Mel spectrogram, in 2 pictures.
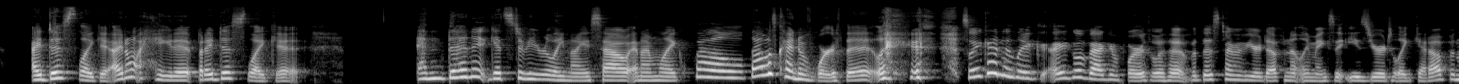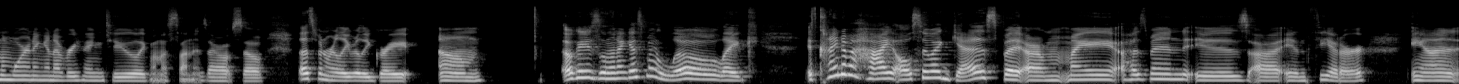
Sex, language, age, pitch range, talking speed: female, English, 20-39, 175-235 Hz, 205 wpm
